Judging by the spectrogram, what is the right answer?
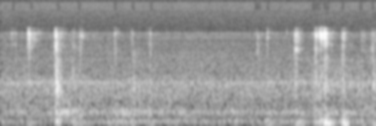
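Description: Code typed on a computer keyboard in PyCharm, soft scattered keystrokes at a close, quiet level with a few louder clustered taps near the end.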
